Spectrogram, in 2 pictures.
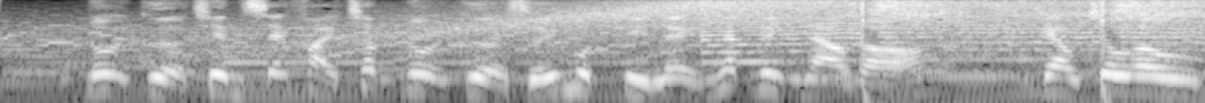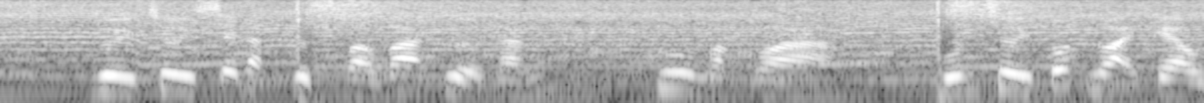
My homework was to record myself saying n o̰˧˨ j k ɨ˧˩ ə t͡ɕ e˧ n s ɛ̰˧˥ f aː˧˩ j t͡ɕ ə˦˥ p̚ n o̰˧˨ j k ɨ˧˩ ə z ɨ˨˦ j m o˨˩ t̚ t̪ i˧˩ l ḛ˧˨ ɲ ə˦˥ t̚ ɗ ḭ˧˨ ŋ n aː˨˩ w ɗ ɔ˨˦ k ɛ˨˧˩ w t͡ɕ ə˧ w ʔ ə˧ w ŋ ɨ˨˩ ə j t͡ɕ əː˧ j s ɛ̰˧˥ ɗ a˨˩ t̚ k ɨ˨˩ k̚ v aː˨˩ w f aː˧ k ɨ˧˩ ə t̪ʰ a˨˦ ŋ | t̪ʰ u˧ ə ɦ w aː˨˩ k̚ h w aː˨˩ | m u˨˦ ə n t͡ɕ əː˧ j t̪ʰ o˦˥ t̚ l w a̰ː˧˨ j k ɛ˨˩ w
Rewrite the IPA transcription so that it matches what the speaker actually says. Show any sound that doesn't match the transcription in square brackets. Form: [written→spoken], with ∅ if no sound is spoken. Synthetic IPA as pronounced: n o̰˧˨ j k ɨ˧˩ ə t͡ɕ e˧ n s ɛ̰˧˥ f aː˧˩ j t͡ɕ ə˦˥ p̚ n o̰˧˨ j k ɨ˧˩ ə z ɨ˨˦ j m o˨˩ t̚ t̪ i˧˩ l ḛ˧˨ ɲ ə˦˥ t̚ ɗ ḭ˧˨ ŋ n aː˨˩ w ɗ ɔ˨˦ k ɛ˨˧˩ w t͡ɕ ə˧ w ʔ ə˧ w ŋ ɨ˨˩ ə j t͡ɕ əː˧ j s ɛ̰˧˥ ɗ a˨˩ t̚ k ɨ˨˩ k̚ v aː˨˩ w [f→v] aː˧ k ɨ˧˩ ə t̪ʰ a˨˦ ŋ | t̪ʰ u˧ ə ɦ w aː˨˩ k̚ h w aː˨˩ | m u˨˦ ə n t͡ɕ əː˧ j [t̪ʰ→t̪] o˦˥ t̚ l w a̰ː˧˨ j k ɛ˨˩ w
